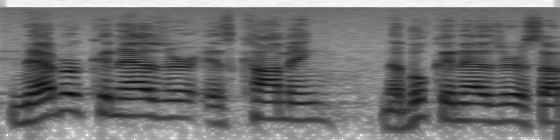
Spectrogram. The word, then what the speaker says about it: Nebuchadnezzar: Nebuchadnezzar, I was told, is the right way to say it.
